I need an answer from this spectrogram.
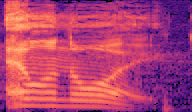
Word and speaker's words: Illinois: seven sophomore of Chicago Illinois thank you that's the right way to say it Illinois lashawn's antic ball up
